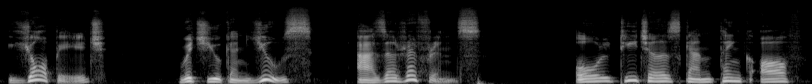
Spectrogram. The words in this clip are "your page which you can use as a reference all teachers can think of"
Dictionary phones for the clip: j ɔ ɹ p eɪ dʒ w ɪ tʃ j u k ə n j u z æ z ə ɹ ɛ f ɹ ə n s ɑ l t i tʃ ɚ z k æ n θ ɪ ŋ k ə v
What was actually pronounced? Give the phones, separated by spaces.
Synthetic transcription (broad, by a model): j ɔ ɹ p eɪ dʒ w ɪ tʃ j u k ə n j u z æ z ə ɹ ɛ f ɹ ə n s ɑ l t i tʃ ɚ z k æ n t ɪ ŋ k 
